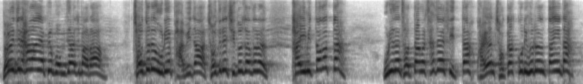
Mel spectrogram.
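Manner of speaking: high, urgent proclamation to the people; impassioned plea. Acted. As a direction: plead like a man tearing his clothes. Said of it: "옷을 찢어가면서".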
